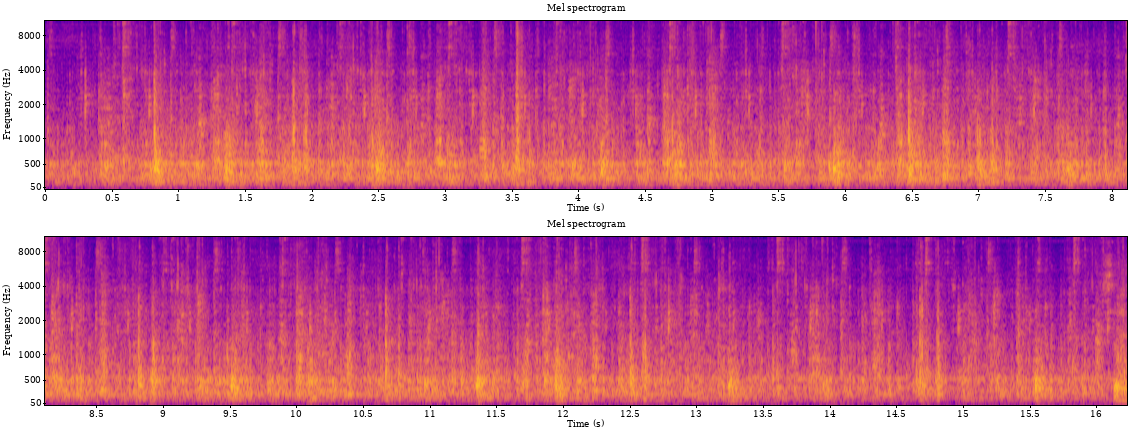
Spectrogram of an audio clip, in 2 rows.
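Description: A Techsew 611 walking foot industrial sewing machine driven by a Consew servo motor stitches steadily, its dense mechanical clatter running continuously and close at an even, rapid pace with no talking.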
